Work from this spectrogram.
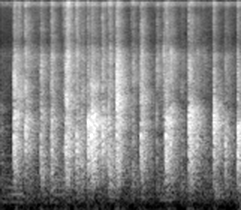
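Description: Rhythmic clapping at a church worship service, a steady pulse of sharp hand claps repeating about every third of a second, fairly close and without talk.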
